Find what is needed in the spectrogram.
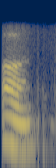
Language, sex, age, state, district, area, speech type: Assamese, female, 45-60, Assam, Majuli, urban, conversation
